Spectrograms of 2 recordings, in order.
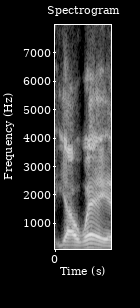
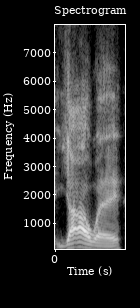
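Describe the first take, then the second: First: The stress is on the last syllable. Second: The stress is on the first syllable. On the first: It follows the Hebrew pronunciation. The speaker calls it right. "the accent is on the final syllable" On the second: It follows the Latin pronunciation. The speaker calls it wrong. "that's completely the Latin pronunciation"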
